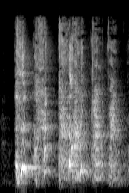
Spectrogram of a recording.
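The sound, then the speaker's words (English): Pretend choking coughs, as if a bug went down the wrong way: a quick run of several harsh, throaty coughs with a raspy throat-clearing edge, loud and alone. “you take a deep breath like you're going to answer, and then you pretend you choked on a bug”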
